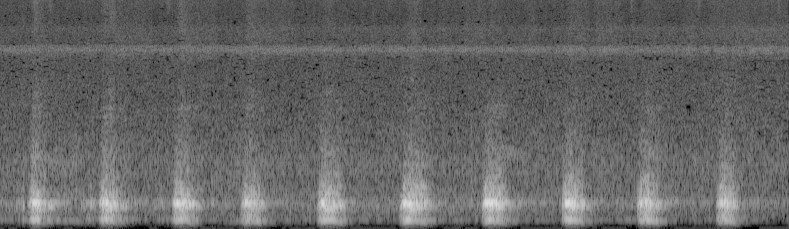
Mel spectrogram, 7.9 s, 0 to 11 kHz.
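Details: Lion at Jejane PNR, South Africa, ending its roar with ten short, low, grunting huffs about 0.75 seconds apart, fairly even and slightly softening toward the end, over a faint constant high-pitched background tone.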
